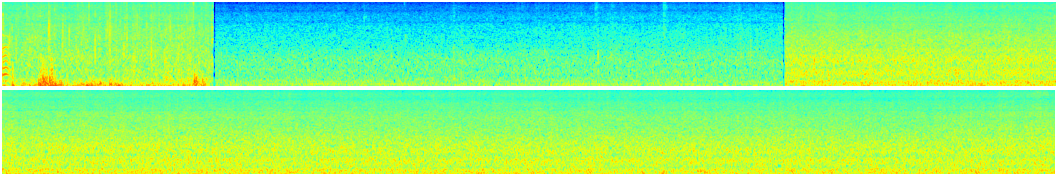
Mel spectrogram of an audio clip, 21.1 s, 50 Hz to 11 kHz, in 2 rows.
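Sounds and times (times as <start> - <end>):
water rushing down rocky creek: 0.0 - 2.2, 7.8 - 21.0.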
